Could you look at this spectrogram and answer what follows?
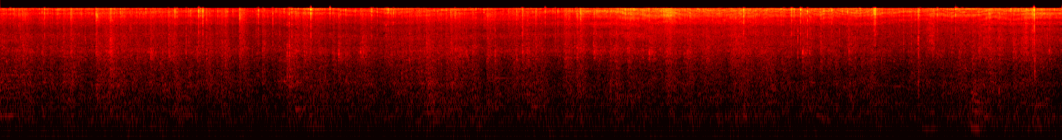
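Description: A hand-held sparkler burning: a steady fizzing hiss peppered with tiny crackles from the sparks.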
